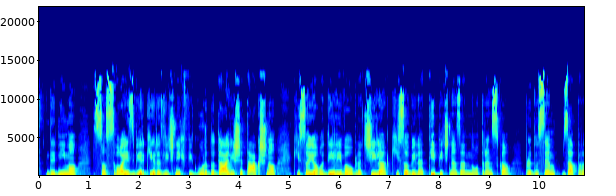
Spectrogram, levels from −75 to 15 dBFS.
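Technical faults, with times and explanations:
Throughout, MP2 compression: the speech sounds dull, with a gurgling, granular roughness and nothing above 14.2 kHz. A plain low-pass filter would leave the remaining bands clean, but here they are coarsely quantised, likely from MP2 encoding at a rate around 64 kbps.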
